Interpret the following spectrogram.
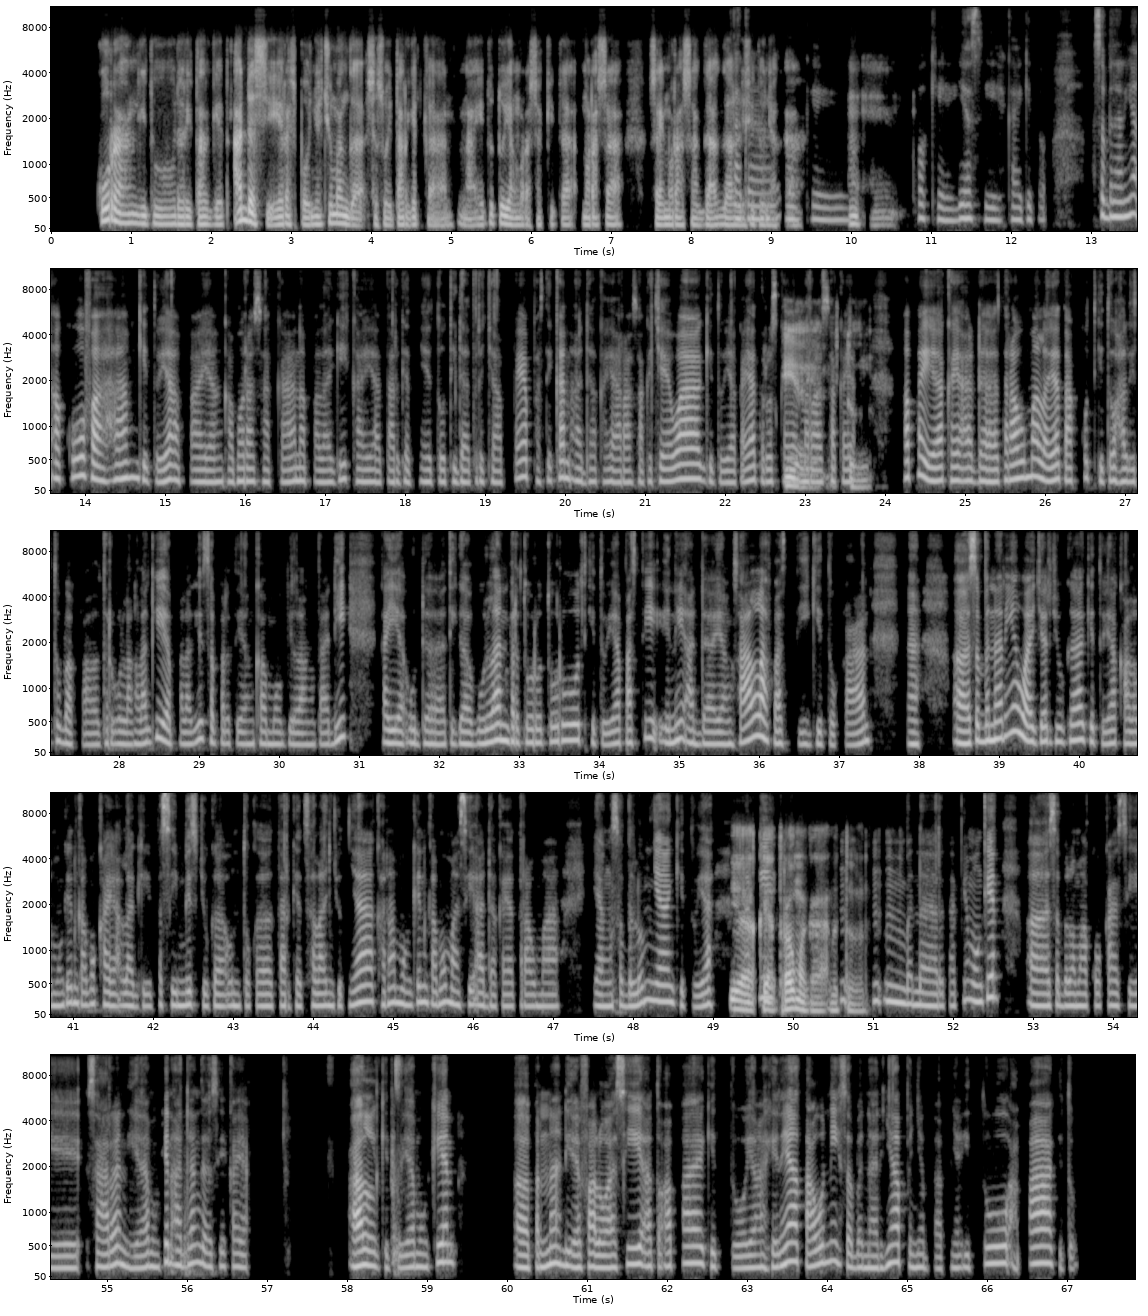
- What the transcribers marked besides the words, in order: tapping; other background noise
- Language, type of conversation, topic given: Indonesian, advice, Bagaimana sebaiknya saya menyikapi perasaan gagal setelah peluncuran produk yang hanya mendapat sedikit respons?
